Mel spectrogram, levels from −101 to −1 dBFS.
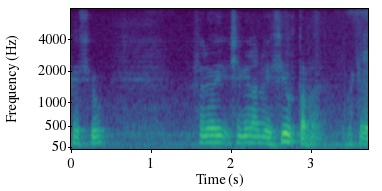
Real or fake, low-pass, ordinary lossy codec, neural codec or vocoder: real; none; none; none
